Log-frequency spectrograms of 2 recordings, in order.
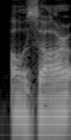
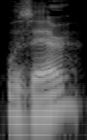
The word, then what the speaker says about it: Osiris: Osiris is pronounced as Ozar or Uzer.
